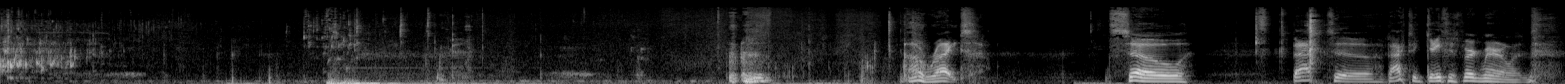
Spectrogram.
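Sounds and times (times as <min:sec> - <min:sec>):
water splashing and dripping as a glass is rinsed between beers: 0:00.0 - 0:06.7
speech: 0:07.4 - 0:07.8, 0:09.2 - 0:09.9, 0:11.2 - 0:12.0, 0:12.9 - 0:15.5.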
